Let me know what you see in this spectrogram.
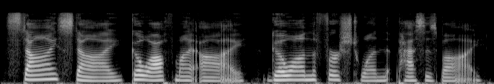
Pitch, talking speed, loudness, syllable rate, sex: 190 Hz, 170 wpm, -18 LUFS, 3.6 syllables/s, female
